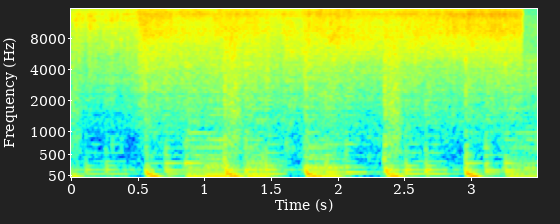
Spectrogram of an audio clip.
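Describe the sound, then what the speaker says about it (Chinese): Cherry tomatoes frying in olive oil in a hot pan, rolled slowly until their skins burst: loud, steady close sizzling with regular stirring bursts. "热锅冷油，把樱桃番茄放入锅中，慢慢滚动，直到番茄表皮开始爆裂"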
